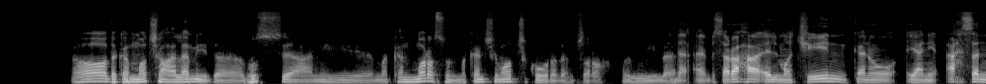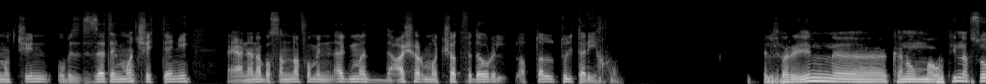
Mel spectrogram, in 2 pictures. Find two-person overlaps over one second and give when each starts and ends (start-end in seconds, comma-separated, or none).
none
